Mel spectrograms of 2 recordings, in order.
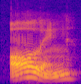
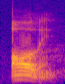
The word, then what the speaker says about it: álainn: In a similar way, Ling is pronounced more or less the same in Munster and Connacht. Ling.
